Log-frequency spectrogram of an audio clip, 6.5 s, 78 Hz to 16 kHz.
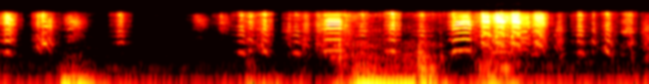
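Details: In an aviary of zebra finches on the afternoon of 29 November 2021, scattered nasal beeps build into a busy overlapping chorus of honking calls, with some low background rumble.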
